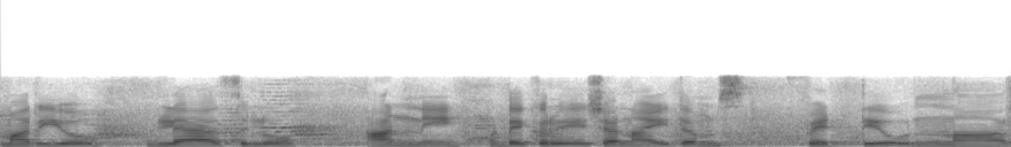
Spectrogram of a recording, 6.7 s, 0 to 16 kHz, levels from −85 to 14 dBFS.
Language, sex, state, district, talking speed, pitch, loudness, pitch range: Telugu, female, Andhra Pradesh, Annamaya, 70 wpm, 210 Hz, -18 LUFS, 200-215 Hz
